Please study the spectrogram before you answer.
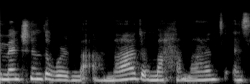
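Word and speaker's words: Mahamad: right so you mentioned the word mmad or Mahammad as it's pronounced in in Portuguese Hebrew and this was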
